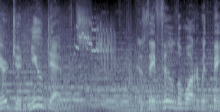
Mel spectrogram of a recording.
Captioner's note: gull crying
